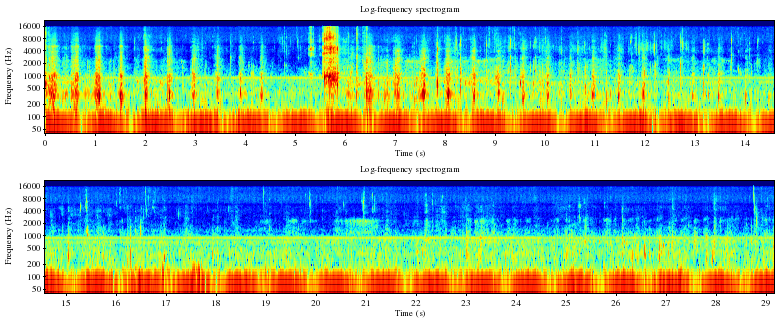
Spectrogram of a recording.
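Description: Close-miked chewing and crunching, with a loud crunch of crispy fryums about six seconds in. It settles into softer chewing of naan dipped in mutton kofta curry.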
